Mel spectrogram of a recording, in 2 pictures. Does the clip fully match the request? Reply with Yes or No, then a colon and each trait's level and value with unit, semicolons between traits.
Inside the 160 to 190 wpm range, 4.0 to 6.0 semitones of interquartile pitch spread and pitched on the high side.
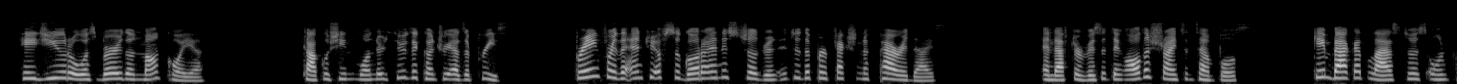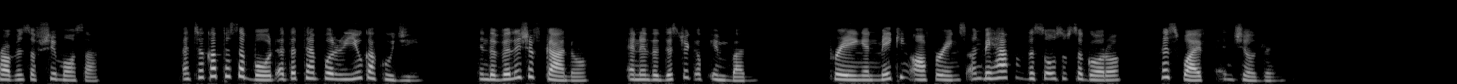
Yes: average, 165 wpm; average, 4.6 semitones; high, 235 Hz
